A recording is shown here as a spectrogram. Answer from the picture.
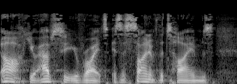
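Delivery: ordinary delivery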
